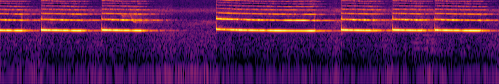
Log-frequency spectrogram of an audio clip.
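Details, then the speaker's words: Handheld metal detector after repair, in audio mode: short clear high-pitched beeps in uneven bursts as metal nears the detection coil; detector now alerting properly. "अगर ये audio mode पे है तो ये इसका जो beep है इसकी ये ऑन होगी।"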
